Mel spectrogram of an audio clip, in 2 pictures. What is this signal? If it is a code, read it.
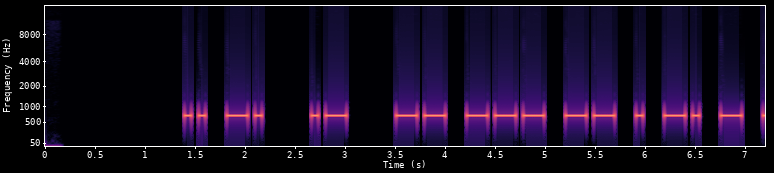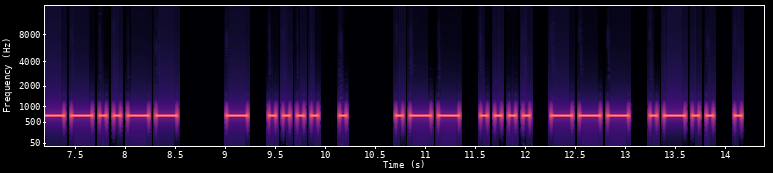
Morse code, heard as a keyed tone, about 17 wpm, 700 Hz. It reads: IN A MOMENT, THE WHOLE
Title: Sentences from Top 1000 Words - Review Part 3 - 17wpm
